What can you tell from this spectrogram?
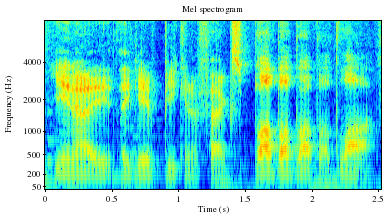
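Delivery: low, soft trailing recap; dismissive blah-blah. Retold or imitated. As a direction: skim over your own explanation, dropping low. Skimming over own explanation.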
